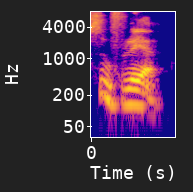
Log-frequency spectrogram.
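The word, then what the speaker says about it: Soufrière: sua I was close the word sua is pronounced sufa sua I was close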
